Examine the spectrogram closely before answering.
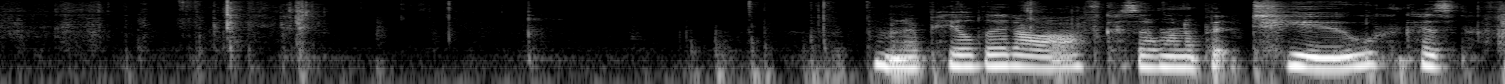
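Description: Stiff paper rustles and taps softly.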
